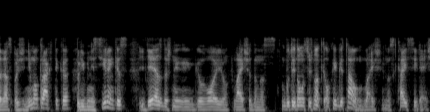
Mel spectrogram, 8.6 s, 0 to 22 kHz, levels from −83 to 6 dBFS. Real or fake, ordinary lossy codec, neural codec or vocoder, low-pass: real; AAC, 48 kbps; none; 5.4 kHz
